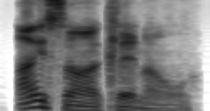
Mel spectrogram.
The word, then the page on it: isoclinal: British English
